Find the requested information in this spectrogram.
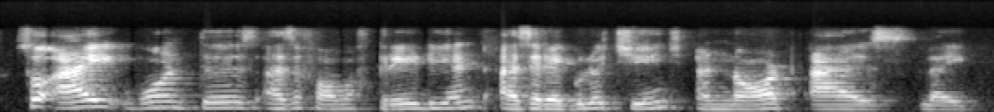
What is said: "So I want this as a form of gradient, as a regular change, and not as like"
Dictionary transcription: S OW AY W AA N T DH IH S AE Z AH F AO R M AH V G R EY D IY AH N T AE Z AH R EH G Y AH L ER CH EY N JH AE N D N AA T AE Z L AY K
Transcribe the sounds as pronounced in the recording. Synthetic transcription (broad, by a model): S OW AY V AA N T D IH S AE Z AH F AO R M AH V G R EY D IY AH N T AE Z AH R EH G Y AH L ER CH EY N JH AE N D N AA T AE Z L AY K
